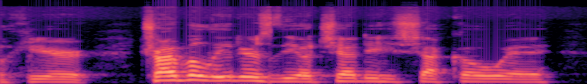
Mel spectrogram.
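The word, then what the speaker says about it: Oceti Sakowin: Tribal leaders of the Ochedi Shakowee, it's pronounced, deliver notice of trespass and eviction notice to Grand Gateway Hotel.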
